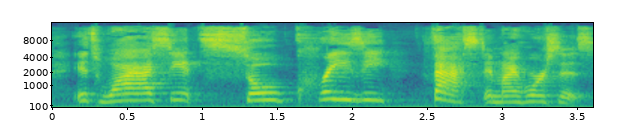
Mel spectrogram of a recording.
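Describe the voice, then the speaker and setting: A woman with a high voice speaks in a raised, projected voice, her tone bright, sharp and animated. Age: 40s. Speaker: product presenter. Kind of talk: sales pitch. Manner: fast.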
